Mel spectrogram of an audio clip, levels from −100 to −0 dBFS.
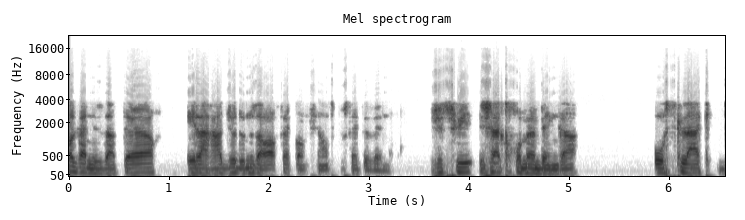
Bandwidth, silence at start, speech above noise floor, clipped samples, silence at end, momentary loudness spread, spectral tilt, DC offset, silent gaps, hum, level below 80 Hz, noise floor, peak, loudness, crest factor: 10.5 kHz; 0 s; 56 dB; under 0.1%; 0 s; 13 LU; -6.5 dB/octave; 0.4%; none; none; -50 dBFS; -81 dBFS; -8 dBFS; -24 LUFS; 18 dB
